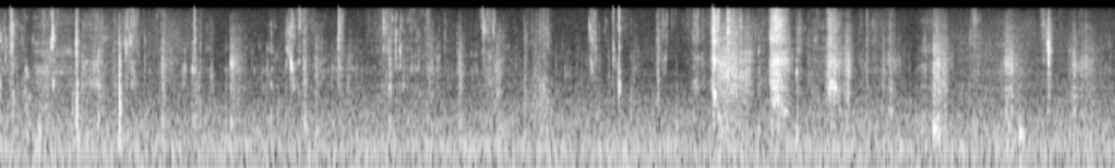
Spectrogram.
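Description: Close-up chewing and crunching of crunchy food, Takis rolled tortilla chips and fried chicken, with many short crisp crunches and a few louder ones about six seconds in. A steady low hum runs underneath.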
